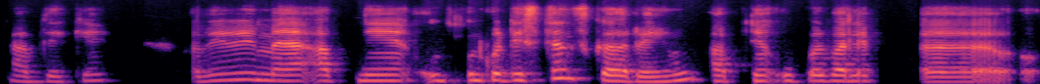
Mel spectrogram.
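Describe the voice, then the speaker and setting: A woman's voice: on the high side, no echo. A woman teaching a Quran recitation lesson, explaining letter sounds step by step and demonstrating them aloud. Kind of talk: tajweed lesson.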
